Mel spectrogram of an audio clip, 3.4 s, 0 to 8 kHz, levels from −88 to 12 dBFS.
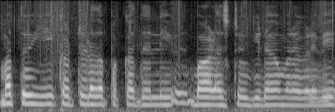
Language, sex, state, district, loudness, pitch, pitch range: Kannada, female, Karnataka, Dakshina Kannada, -17 LUFS, 205 Hz, 200-225 Hz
